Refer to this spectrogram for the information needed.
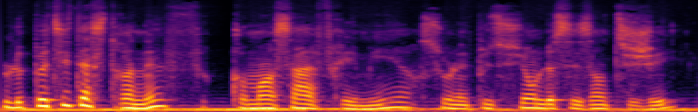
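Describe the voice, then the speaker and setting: A man's voice: medium pitch, animated, normal speed, warm tone, soft background music. A man hosting a podcast and narrating, with a scripted, storytelling delivery.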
